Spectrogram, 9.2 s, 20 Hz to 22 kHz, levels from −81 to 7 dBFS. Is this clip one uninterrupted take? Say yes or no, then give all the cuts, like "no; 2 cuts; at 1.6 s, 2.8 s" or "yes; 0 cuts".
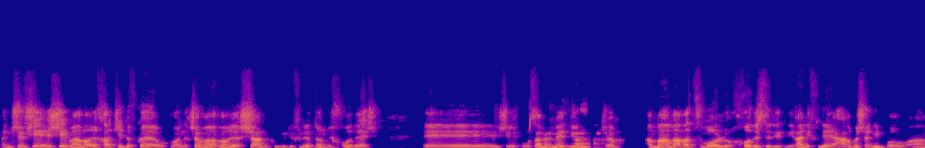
yes; 0 cuts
